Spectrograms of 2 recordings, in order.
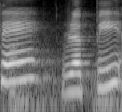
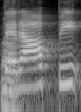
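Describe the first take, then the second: First: The stress is not on the second syllable. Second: The stress is on the second syllable. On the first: The speaker calls it right. "Actually English പ്രൊനൗൺസിയേഷനിൽ" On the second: The speaker calls it wrong. "ആയിലാണ് നമ്മൾ stress കൊടുക്കുന്നത്"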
